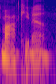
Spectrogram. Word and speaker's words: Machina: Am I saying that right? Or is it Machina? – It's Machina.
